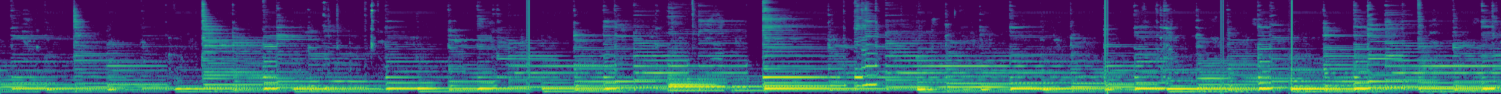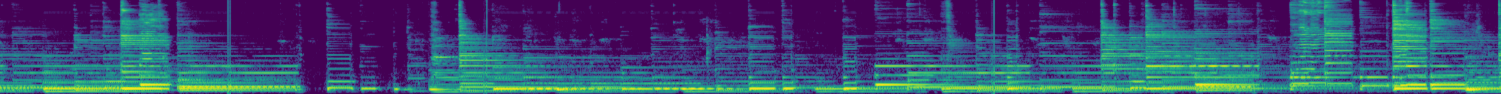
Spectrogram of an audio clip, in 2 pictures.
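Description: Solo acoustic guitar playing an intricate picked-and-strummed instrumental part, with a short break about eighteen seconds in.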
